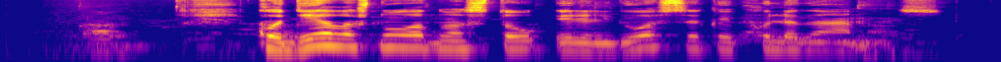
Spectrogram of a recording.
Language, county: Lithuanian, Vilnius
